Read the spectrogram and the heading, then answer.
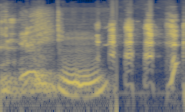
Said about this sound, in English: Wendy Williams almost gave us a burp snort. That's what that was, I thought.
